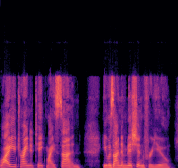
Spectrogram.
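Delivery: ordinary talk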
